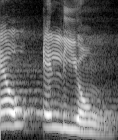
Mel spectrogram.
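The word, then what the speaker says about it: אל עליון: Eu procurei, a pronúncia é El Elyon, o Deus Altíssimo.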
